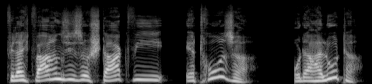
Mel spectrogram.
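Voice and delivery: put-on high, bright childish guess; eager boy. A narrator's reading. Boy offers his father a fanciful guess, eager. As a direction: toss out a wild idea like a kid.

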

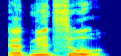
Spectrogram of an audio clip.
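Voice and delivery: high, loud, drawn-out shout for attention; slow, commanding shout to the troops; loud call. A narrator's reading. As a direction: call out so the whole alley hears. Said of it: "rief Casal so laut".

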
